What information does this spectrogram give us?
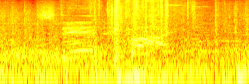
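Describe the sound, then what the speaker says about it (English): Machine gun fire in Detroit: Become Human: a dense, continuous barrage of shots under voices and a steady background roar across the whole stretch. "That machine gun is taking down everything that moves!"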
